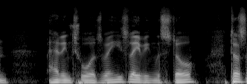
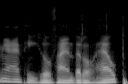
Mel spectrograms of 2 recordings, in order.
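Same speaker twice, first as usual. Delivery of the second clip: put-on very nasal voice, faster; 3 semitones lower than usual. Retelling what a man said instead of offering help: imitating a very nasal voice. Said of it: "very nasal".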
